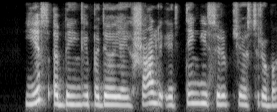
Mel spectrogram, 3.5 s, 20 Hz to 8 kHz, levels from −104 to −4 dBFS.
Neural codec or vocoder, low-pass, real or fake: codec, 16 kHz, 16 kbps, FreqCodec, smaller model; 7.2 kHz; fake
